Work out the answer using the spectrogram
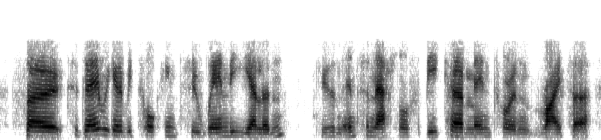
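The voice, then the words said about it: English accent. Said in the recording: “it's probably my English accent”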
